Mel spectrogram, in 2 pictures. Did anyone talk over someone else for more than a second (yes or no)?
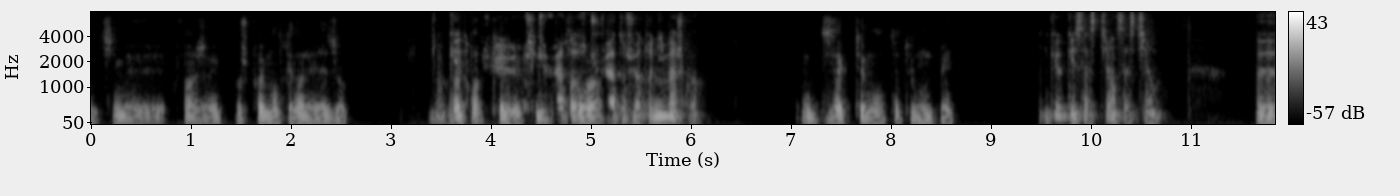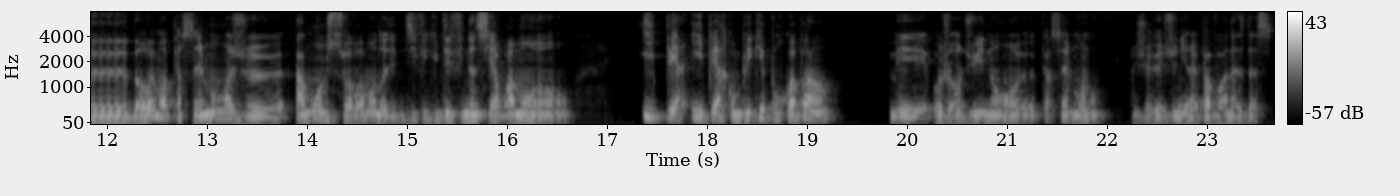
yes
